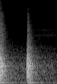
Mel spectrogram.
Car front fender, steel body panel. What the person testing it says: บางกริ๊งเลยแก้มนะครับไล่เคาะดู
